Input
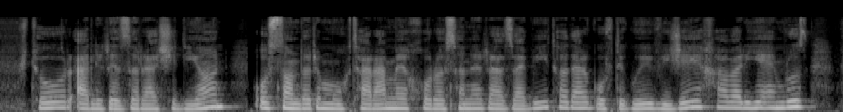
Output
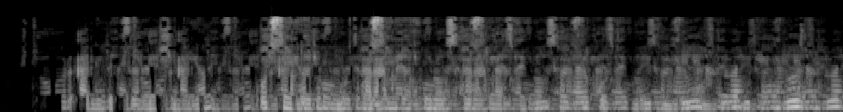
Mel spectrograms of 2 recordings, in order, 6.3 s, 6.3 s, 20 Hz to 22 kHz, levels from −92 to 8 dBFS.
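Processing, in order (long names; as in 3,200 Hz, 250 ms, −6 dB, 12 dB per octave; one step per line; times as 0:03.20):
time-frequency cells dropped at random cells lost 37%
high-pass filter 270 Hz 6 dB per octave
high-shelf EQ 6,700 Hz +4.5 dB
echo with a time of its own for lows and highs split 740 Hz, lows 295 ms, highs 754 ms, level −3.5 dB
multiband upward and downward expander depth 100%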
